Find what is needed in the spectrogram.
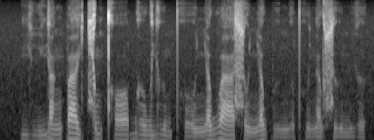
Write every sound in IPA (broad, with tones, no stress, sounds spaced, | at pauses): j iː˩˧ j a˧˥ ŋ p aː˥˨ j t͡ɕ o˥˨ m t̪ʰ ɔː˧˥ b ɤː˧ w j ɯː˧˩ m pʰ oː˩ ɲ a˧˥ w ʋ aː˧˥ s o˧˩ ɲ a˥˨ w p ɯː˩ ŋ u˩˧ ə̯ pʰ u˩˧ n a˩˧ w s ɯː˩ m i˧˩ ə̯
